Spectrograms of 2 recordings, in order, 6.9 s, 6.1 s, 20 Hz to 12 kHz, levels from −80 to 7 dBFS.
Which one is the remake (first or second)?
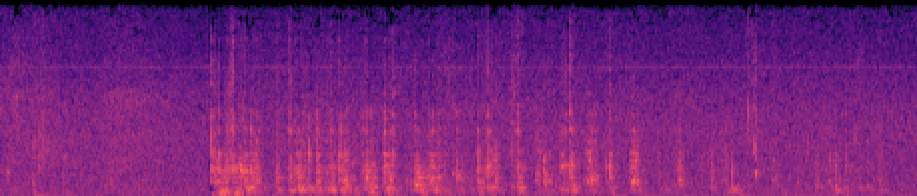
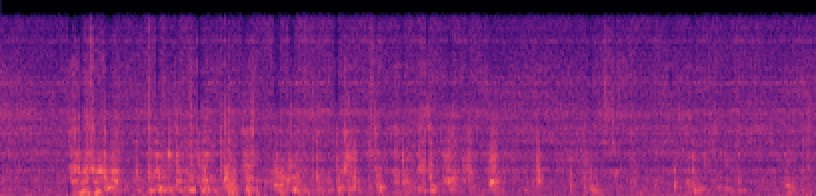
second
